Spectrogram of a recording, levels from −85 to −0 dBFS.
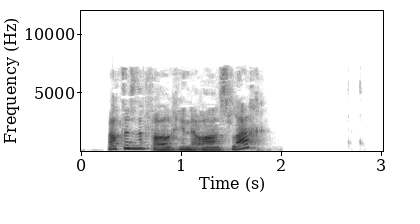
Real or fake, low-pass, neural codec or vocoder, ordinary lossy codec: fake; 7.2 kHz; codec, 16 kHz, 8 kbps, FunCodec, trained on LibriTTS, 25 frames a second; AAC, 32 kbps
